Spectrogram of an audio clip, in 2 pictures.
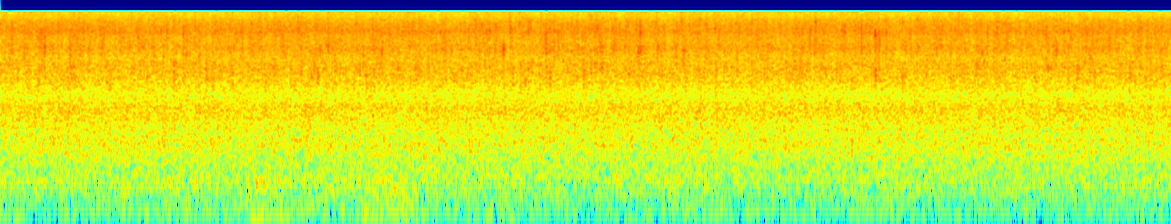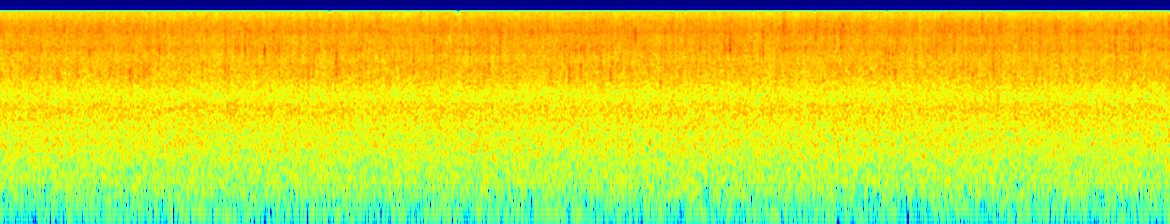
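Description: Steady rain falling into a puddle: an even hiss dotted with the small ticks of single drops.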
